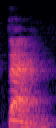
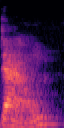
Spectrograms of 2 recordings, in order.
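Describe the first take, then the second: First: The vowel is one steady, continuous sound. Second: The vowel glides as a diphthong. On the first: "not even being a diphthong but one continuous vowel" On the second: "where I would say"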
